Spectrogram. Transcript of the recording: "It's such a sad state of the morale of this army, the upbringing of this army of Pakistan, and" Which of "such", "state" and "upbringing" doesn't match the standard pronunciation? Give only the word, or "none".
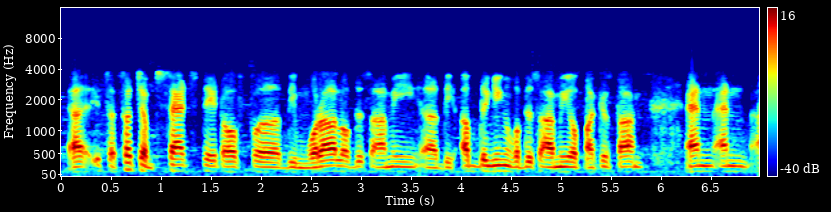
none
